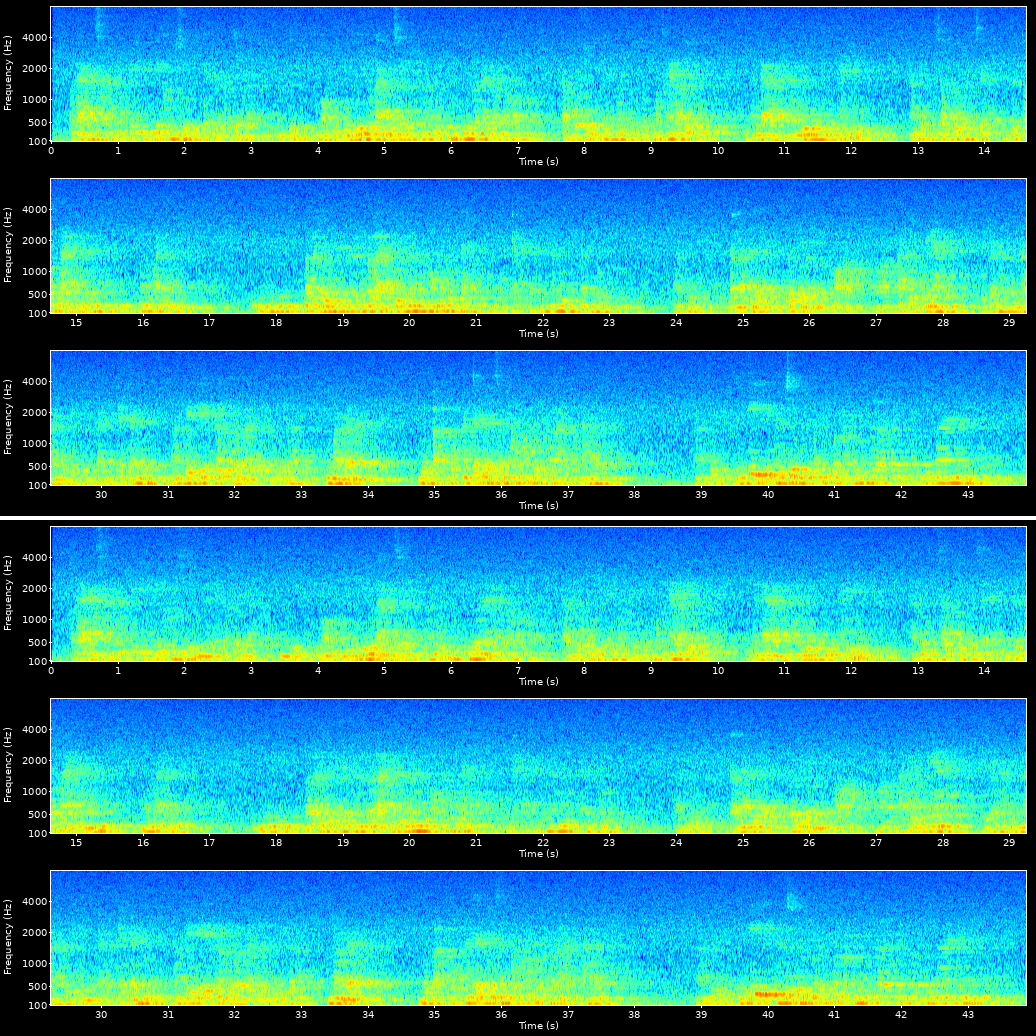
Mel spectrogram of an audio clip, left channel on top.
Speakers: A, on the left; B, on the right.
A: nó ra sẵn cái những cái khung sườn về lập trình rồi mình chỉ ngồi mình review lại mình xem cái nó đúng hay chưa rồi nó có cần bổ sung gì thêm không thì ví mất hai ba tiếng Thì thành ra là còn dư khá nhiều đó, thì sau khi mấy sếp tính toán lại thì nó nó lại ừ, nó lại dư thế- ờ, nó lại dư năm mươi khoảng năm mươi phần trăm là phải cắt giảm thêm 50 phần trăm người
B: Ồ,
A: đó,
B: các
A: thì
B: bạn 50%
A: thành
B: nhỉ?
A: ra bây giờ câu chuyện là mình họ áp họ áp dụng AI thì phải thành ra câu chuyện là mình phải cắt giảm người đó, cái cái đợt vừa rồi lại lại bị cái đó nhưng mà về về mặt qu- à, chất lượng sản phẩm á, thì nó lại tăng lên à, thì những cái hồi xưa mình có những cái bug rất là ngu ngơ những cái bug UI hay là những bug ừ,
